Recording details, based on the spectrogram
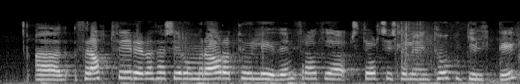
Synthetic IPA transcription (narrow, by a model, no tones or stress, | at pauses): aðθɾawht̪fɪɾɪɾaðθɛsːɪɾumʏɾaːwɾat̪ʰʏːɣʏlɪːðɪnfɾawθiast̪jowɾt̪sist̪ɔlejɪnt̪ʰoːwkʏcɪlt̪ɪ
